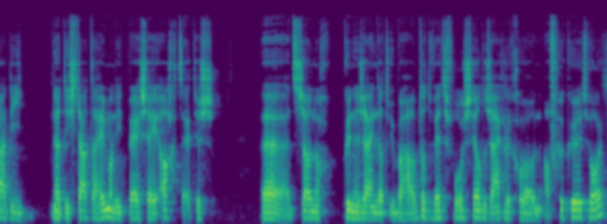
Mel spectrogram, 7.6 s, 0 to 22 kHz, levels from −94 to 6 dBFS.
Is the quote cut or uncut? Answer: uncut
